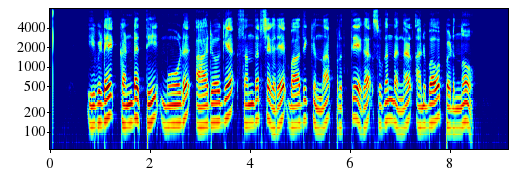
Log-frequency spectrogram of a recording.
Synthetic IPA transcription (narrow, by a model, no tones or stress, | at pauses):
iʋiɽe̞kɐɳɖe̞t̪ːimuːɽɨaːɾo̞ːɡjɐsɐnd̪ɐrɕɐɣɐɾe̞baːd̪ʱikʲːunːɐprɐt̪je̞ːɡɐsuɡɐnd̪ʱɐŋːɐɭɐnubʱɐʋɐpːe̞ɽunːu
